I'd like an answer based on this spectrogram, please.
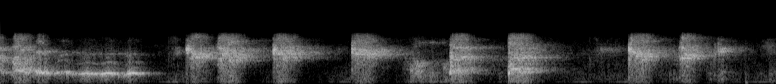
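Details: Two French Bulldogs, including a 9-week-old puppy, arguing; a long growly whine opens, then sharp harsh barks roughly every half to one second, loud and insistent, with a person's voice afterward.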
